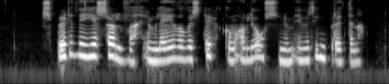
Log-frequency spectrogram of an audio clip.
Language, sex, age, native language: Icelandic, female, 30-39, Icelandic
